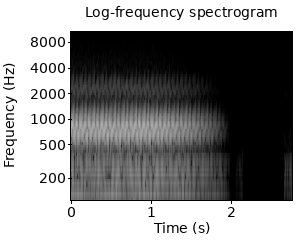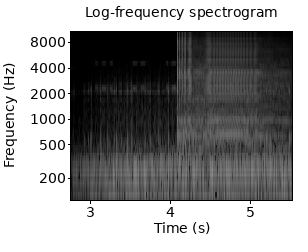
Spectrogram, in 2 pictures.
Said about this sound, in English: But for now, home awaits. Bess, if you wouldn't mind activating the door control.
